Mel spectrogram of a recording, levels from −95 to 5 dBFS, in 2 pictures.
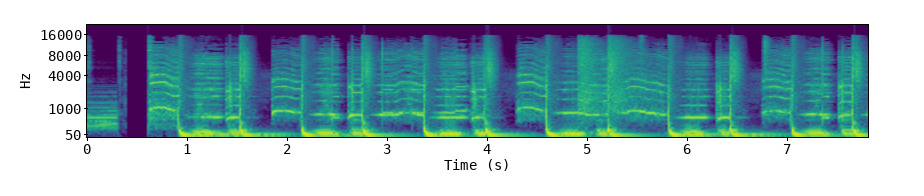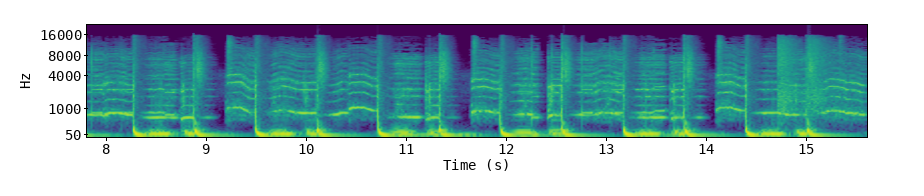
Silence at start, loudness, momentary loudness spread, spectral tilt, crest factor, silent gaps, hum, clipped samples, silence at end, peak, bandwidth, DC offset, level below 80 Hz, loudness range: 0 s; -11 LUFS; 5 LU; -4.5 dB/octave; 10 dB; 0.41-0.59 s; none; under 0.1%; 0 s; 0 dBFS; 16 kHz; under 0.1%; -12 dBFS; 1 LU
